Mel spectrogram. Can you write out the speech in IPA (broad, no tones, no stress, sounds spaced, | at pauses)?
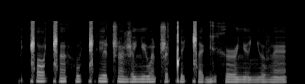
ǁ ɔ ǁ ə̃ h u ǁʰ i ʈ͡ʂ ɛ̃ ʐ i lʲ ə w ə̃ ʈ͡ʂ ə ǃ i ǁ ɛ ɡ i x ə˞ lʲ ɔ ʎ ɵ v ɛ̃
